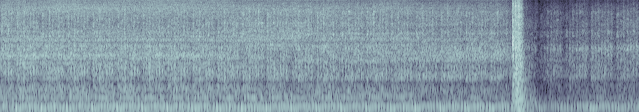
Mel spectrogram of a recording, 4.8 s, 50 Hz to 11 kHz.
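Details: Ford 6.0 Powerstroke diesel idling lumpy and uneven with a wavering beat before shutoff; rough idle, owner suspects bad ICP sensor.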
